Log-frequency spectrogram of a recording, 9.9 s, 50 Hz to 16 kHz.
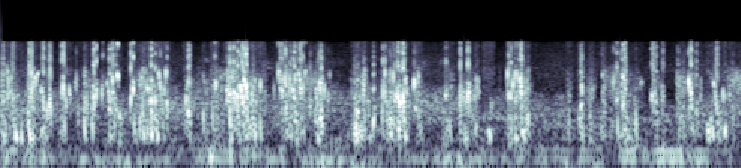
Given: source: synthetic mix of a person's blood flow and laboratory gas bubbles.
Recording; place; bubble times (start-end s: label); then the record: Doppler ultrasound of blood flow; subclavian vein
0.00-0.72 s: bubbles
0.78-1.66 s: bubbles
1.71-2.31 s: bubbles
2.43-2.58 s: bubbles
2.67-3.55 s: bubbles
3.62-4.42 s: bubbles
4.64-5.64 s: bubbles
5.88-6.60 s: bubbles
6.73-7.09 s: bubbles
7.54-7.63 s: bubbles
7.69-8.58 s: bubbles
8.65-8.88 s: bubbles
8.98-9.89 s: bubbles
From the record:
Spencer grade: 4 (maximum detectable bubble signal sounding continuously throughout systole and diastole of every cardiac period, and overriding the amplitude of the normal cardiac signals); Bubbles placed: anywhere in the cardiac cycle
